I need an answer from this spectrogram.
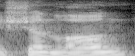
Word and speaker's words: Shenron: They collect all the Dragon Balls together and they use they summon Shenron, which they say Shunlong in the movie, but that's his Japanese pronunciation, so it's fine.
